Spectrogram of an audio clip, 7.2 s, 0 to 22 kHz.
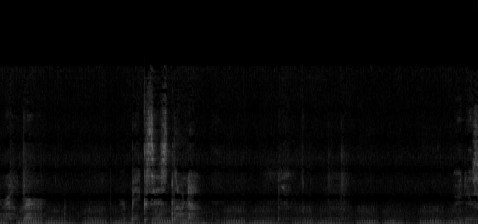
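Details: Bengal cat purring during the birth of her first kitten at around 3 in the morning, helped by her big sister: a low rumbling purr pulsing about once a second, with soft whispering voices and a few brief rustles over it.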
